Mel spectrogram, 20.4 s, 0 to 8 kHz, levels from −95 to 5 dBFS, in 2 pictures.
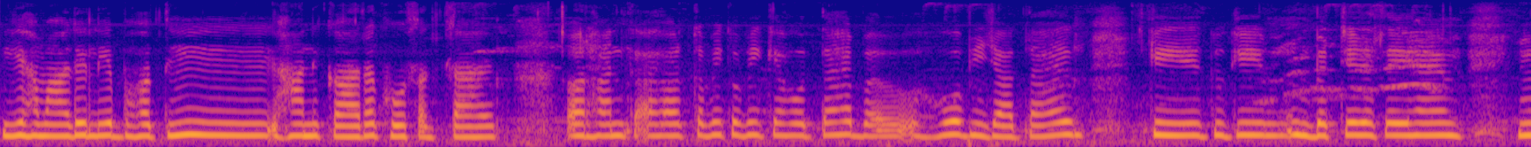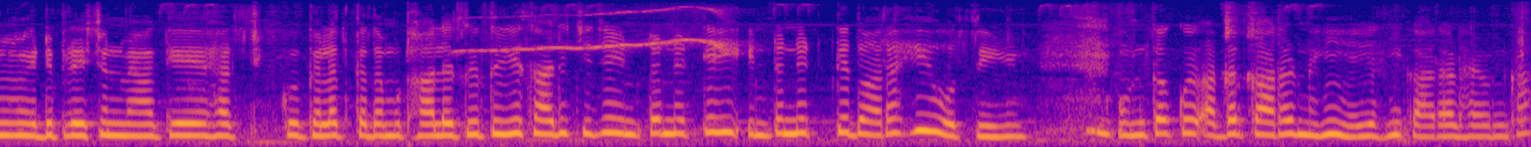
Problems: none marked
